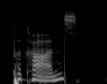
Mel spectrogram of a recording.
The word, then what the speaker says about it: pecan: How do you say P-E-C-A-N? – Pecans. – Oh, we got one different finally. – What do you say? – Pecan. – Oh, I don't like saying pecan.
